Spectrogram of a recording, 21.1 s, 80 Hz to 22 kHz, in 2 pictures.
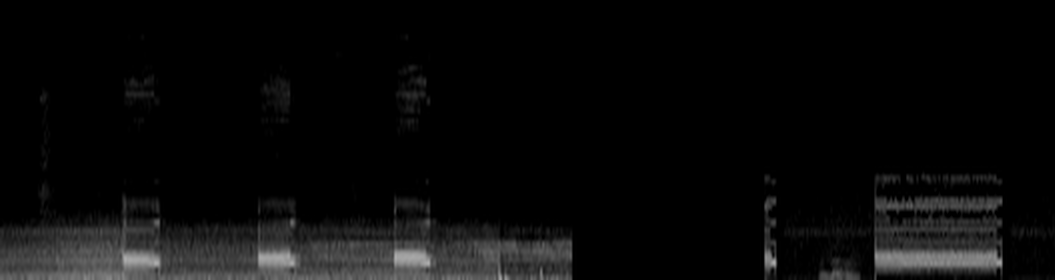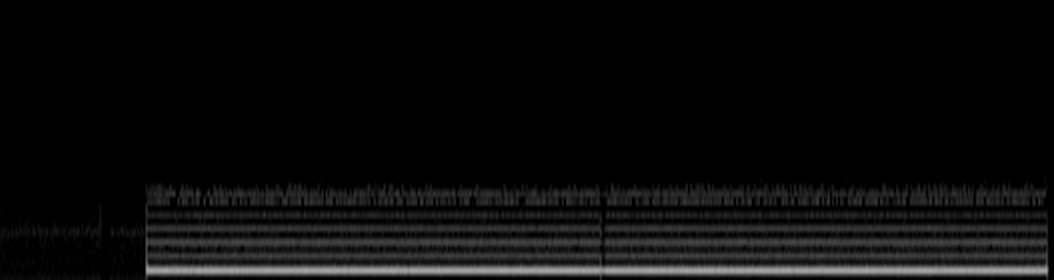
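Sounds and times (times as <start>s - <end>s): loud high warning beep: 0.0s - 5.6s.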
